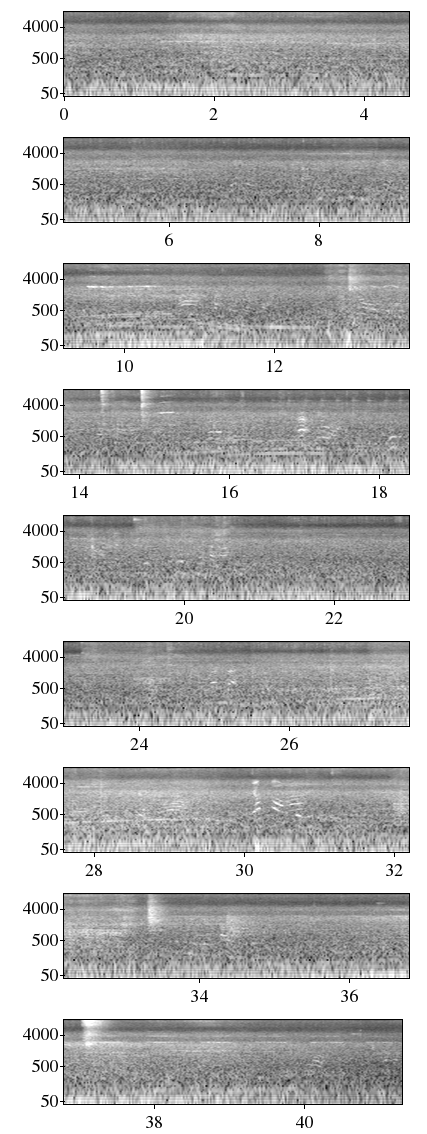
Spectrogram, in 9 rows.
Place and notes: Zhongli, Taiwan - Square in front of the station
Square in front of the station, Sony PCM D50 + Soundman OKM II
